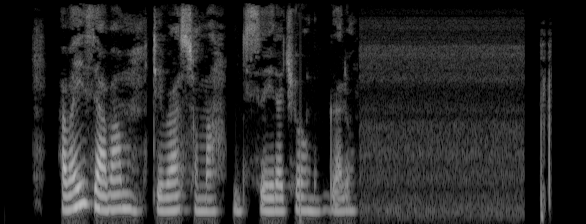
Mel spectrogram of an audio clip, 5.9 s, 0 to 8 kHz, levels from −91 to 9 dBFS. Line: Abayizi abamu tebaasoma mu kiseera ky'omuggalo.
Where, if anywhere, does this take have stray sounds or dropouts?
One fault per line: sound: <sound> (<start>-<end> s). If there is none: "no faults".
no faults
